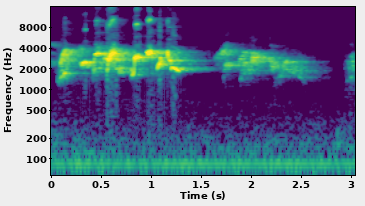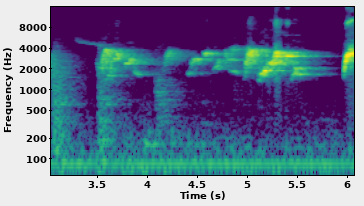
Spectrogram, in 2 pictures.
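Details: Red-whiskered bulbul in early morning sun, performing solo competition song meant to stir up rival birds: quick rich warbled phrases, a brief pause, then a fresh burst of rolling whistled notes.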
